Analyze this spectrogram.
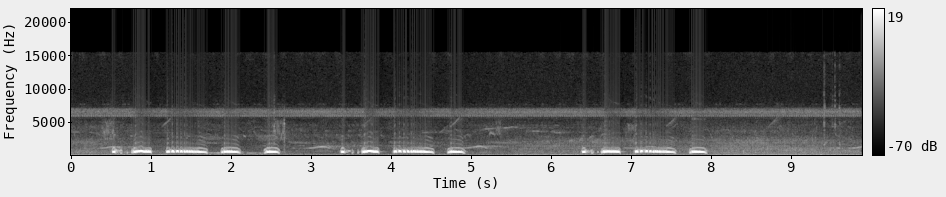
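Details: Wild spotted dove, called fierce and thin-voiced, used as a decoy for luring wild birds: three bursts of strong cooing phrases, each a run of short rounded notes mixed with longer hoarse ones, separated by brief pauses.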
